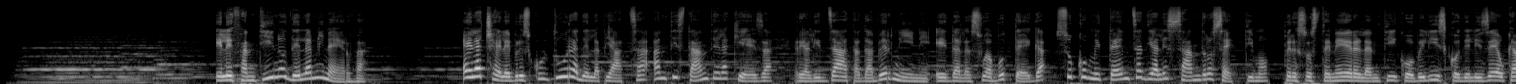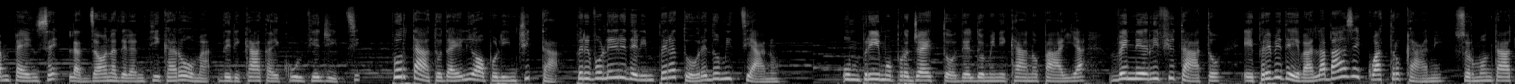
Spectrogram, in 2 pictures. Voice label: audioguide

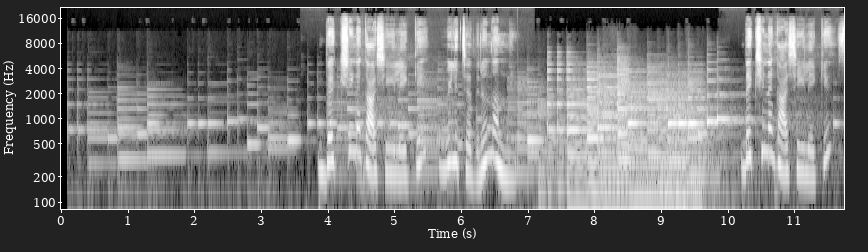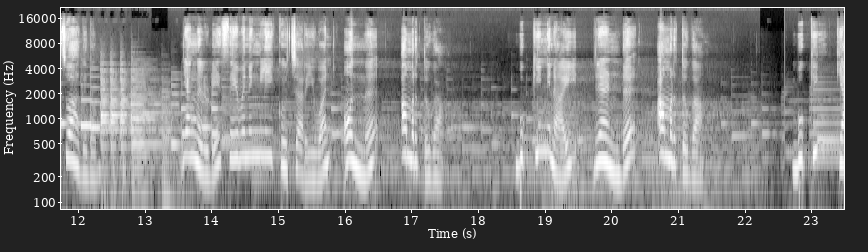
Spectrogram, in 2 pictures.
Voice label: IVR

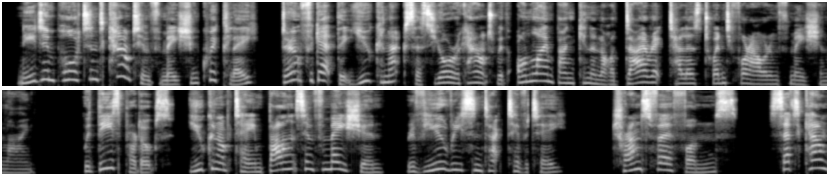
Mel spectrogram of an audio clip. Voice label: ivr

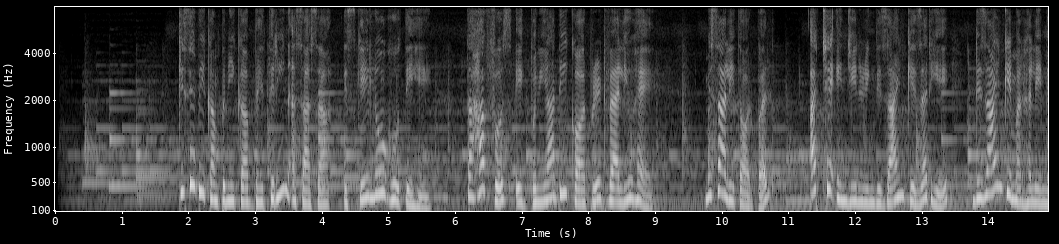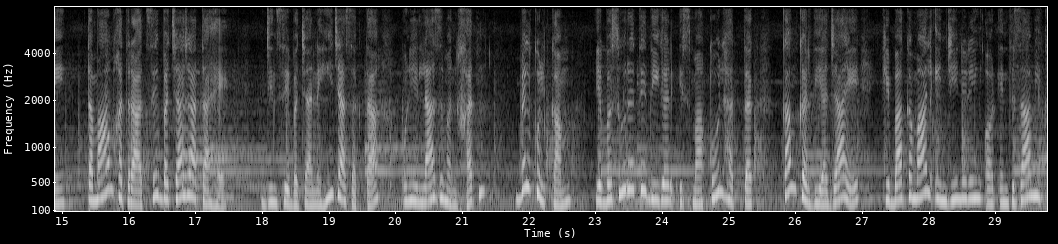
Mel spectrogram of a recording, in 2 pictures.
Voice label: urdu; PPE

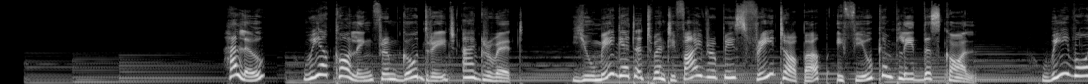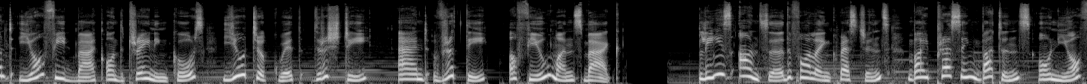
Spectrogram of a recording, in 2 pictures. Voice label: IVR Eng

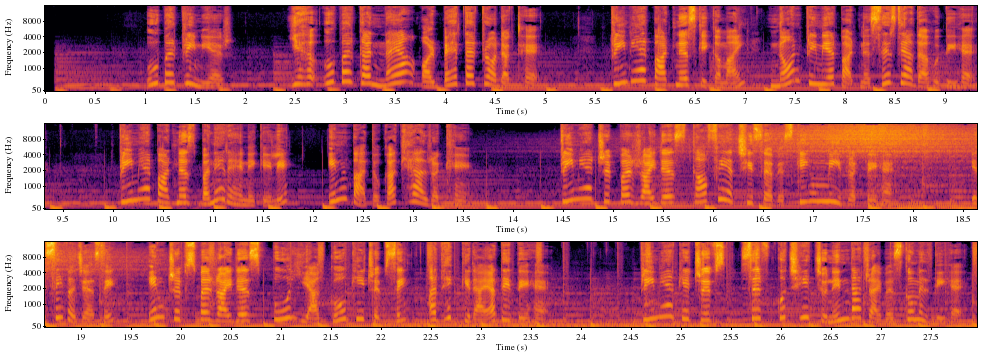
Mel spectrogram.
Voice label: EXPLAINER VIDEO HINDI

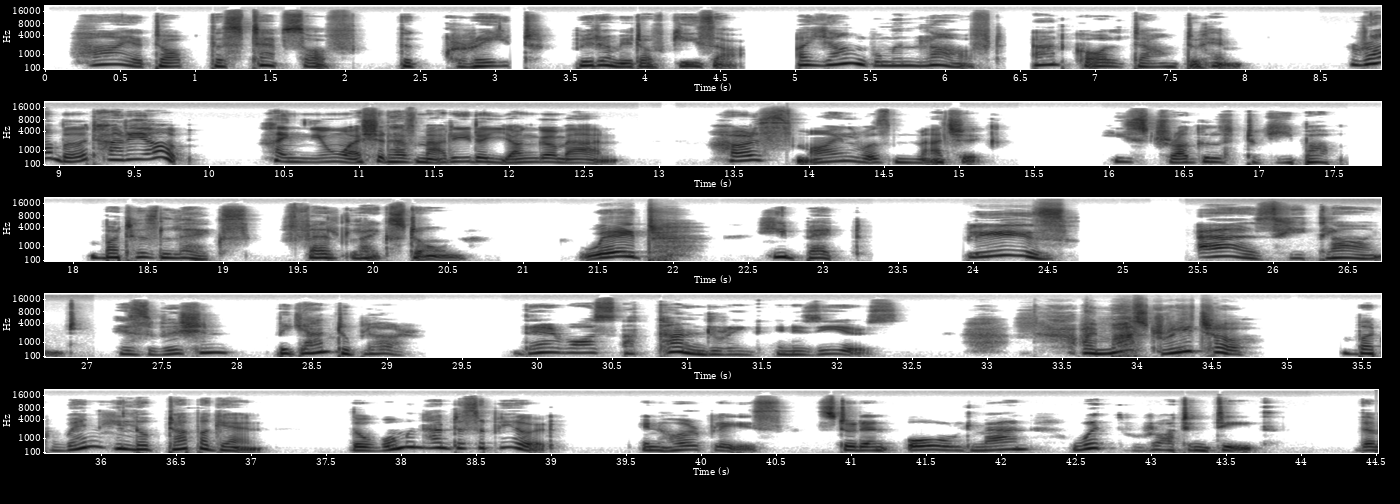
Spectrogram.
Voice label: English Audiobook

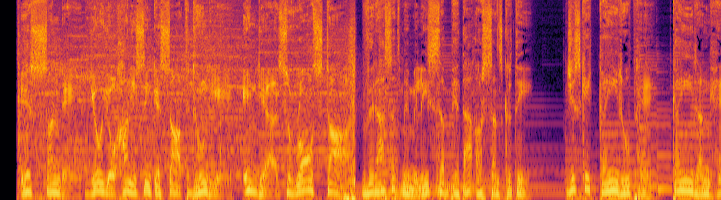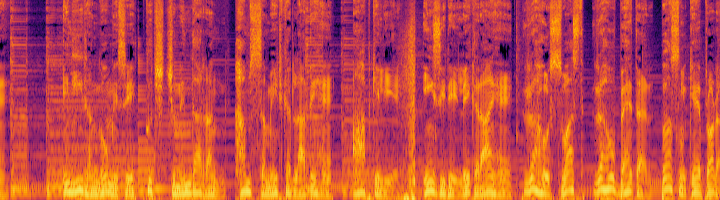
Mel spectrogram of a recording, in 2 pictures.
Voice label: TVC Radio Hindi

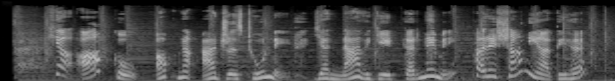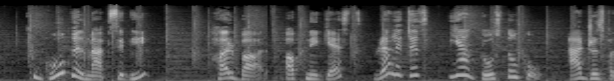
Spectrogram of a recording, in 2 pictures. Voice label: Hindi Explainer

